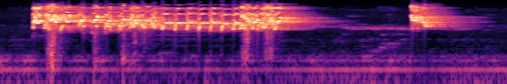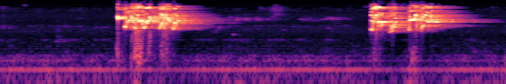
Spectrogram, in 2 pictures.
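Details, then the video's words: Lovebird giving ngetik chatter mixed with ngekek: harsh, broadband bursts of rapid clicking and buzzy squawks, each lasting one to three seconds, separated by short pauses, with a steady low hum behind. "BURUNG 🐦LOVBIRD SUARA NGETIK TAMBAH NGEKEK"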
